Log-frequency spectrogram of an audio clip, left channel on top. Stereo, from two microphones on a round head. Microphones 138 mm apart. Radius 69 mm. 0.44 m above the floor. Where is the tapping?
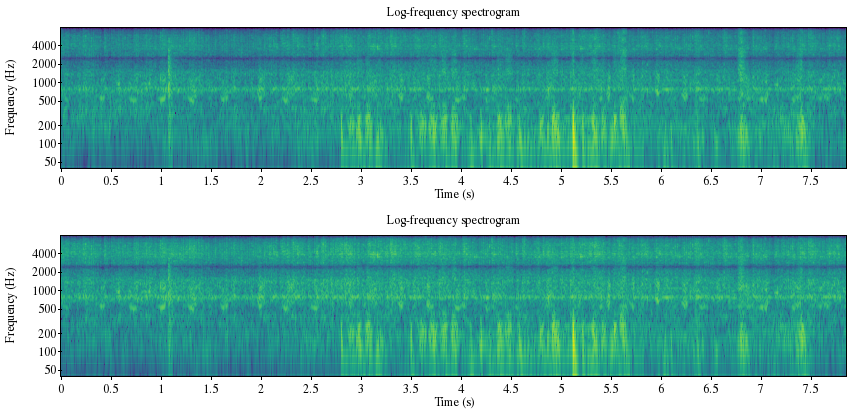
10° left (ahead or behind).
